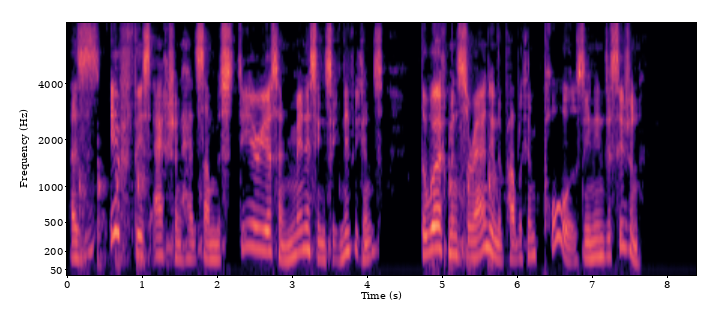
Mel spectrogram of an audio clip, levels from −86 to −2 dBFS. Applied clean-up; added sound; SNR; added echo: classical method spectral subtraction.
